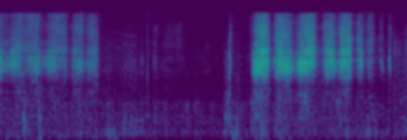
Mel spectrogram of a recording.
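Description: Hands handling sheets of fresh, floured pasta dough on a floured tabletop: soft rubbing and rustling in two spells, the second starting about two seconds in.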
